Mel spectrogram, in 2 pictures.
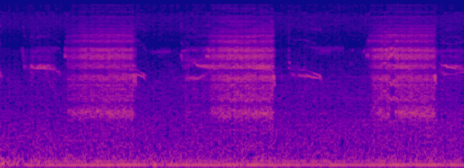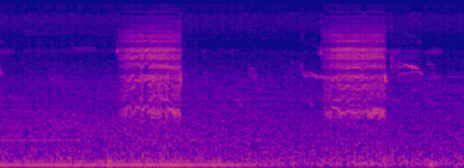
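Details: Nestling bar-winged prinias begging while both parents bring locusts to the nest: five harsh, wide-band hissing bursts roughly every two seconds, each about half a second long, with short high chirps between them.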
